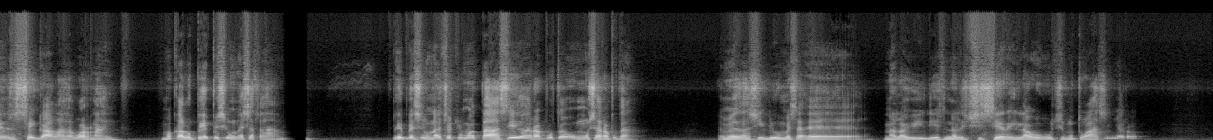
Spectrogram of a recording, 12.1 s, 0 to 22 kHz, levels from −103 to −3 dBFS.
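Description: A speech recording with two faults. At 2.83 s the sound stalls into a fading buzz or hiss and about 160 ms of silence before resuming at 3.09 s, likely a call audio freeze from delayed packets emptying the jitter buffer. After "si liu me sa", from 8.47 s to 11.68 s, speech runs hurried at unchanged pitch, about 7% fast. This jitter buffer speed-up trimmed roughly a third of a second of pitch periods to cut excess delay.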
